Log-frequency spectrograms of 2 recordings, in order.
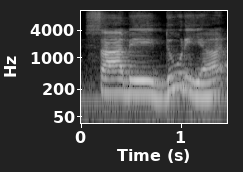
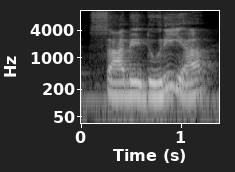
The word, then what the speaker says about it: sabida: done many many times you say sabiya instead of sabida then you say to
